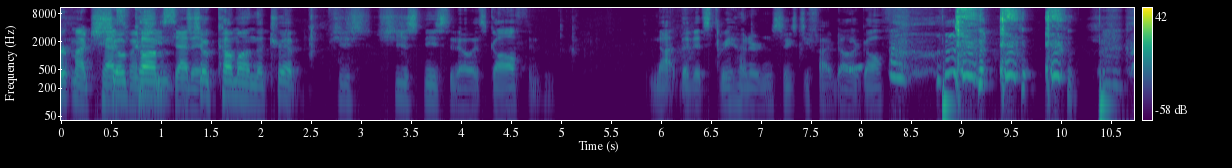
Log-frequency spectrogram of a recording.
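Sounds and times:
speech: 0:00.0 - 0:05.1, 0:05.9 - 0:10.7
person coughing: 0:08.3 - 0:10.7.

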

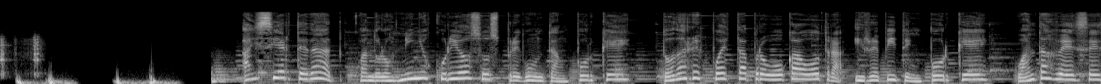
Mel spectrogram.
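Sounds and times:
deep booming heartbeats: 0:00.0 - 0:01.9
speech: 0:02.5 - 0:10.9.

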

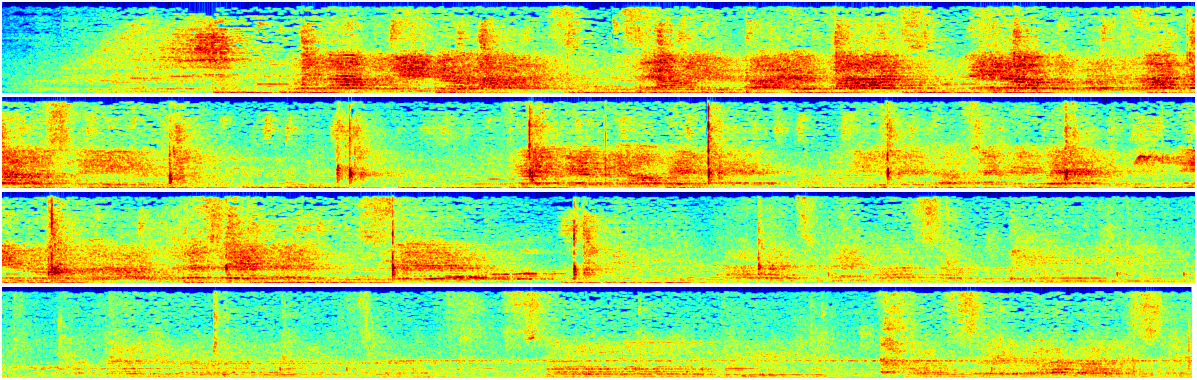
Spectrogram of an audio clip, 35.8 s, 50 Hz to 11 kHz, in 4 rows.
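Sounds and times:
lively crowd chatter: 0:00.0 - 0:35.7
loud live music with steady pulsing bass line: 0:01.4 - 0:08.0, 0:08.6 - 0:20.8.

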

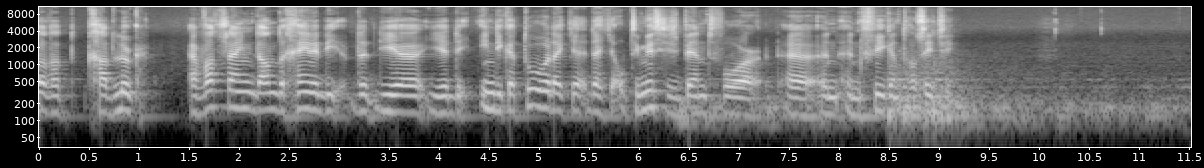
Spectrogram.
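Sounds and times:
speech: 0:00.0 - 0:09.4
low heavy rumble of thunder: 0:06.1 - 0:11.5.

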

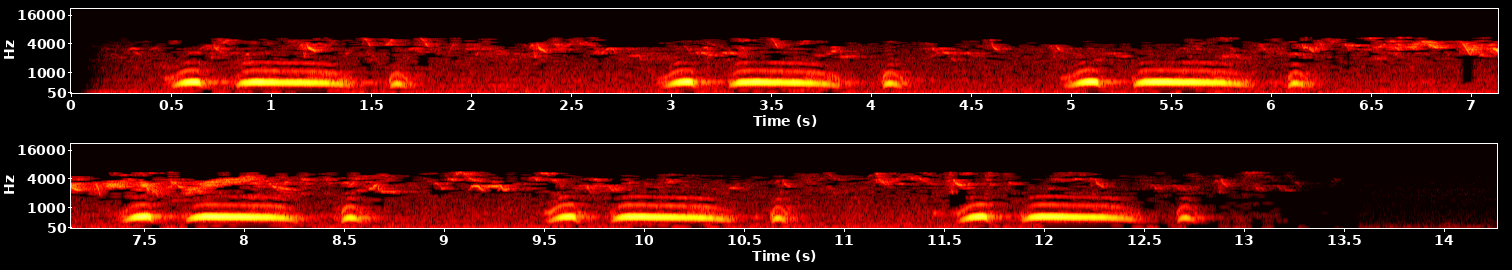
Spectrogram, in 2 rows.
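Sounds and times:
Eurasian Collared-Dove cooing in three-note phrases: 0:00.4 - 0:01.8, 0:02.9 - 0:06.4, 0:07.3 - 0:08.8, 0:09.5 - 0:10.9, 0:11.5 - 0:13.0.

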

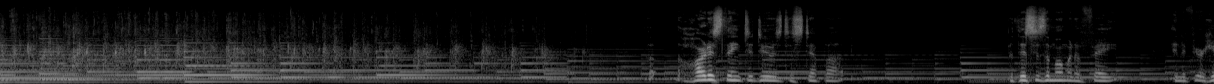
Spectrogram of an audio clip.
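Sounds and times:
large crowd clapping: 0:00.0 - 0:06.2
sustained keyboard chords: 0:00.0 - 0:12.1
speech: 0:06.9 - 0:08.6, 0:10.1 - 0:12.1.

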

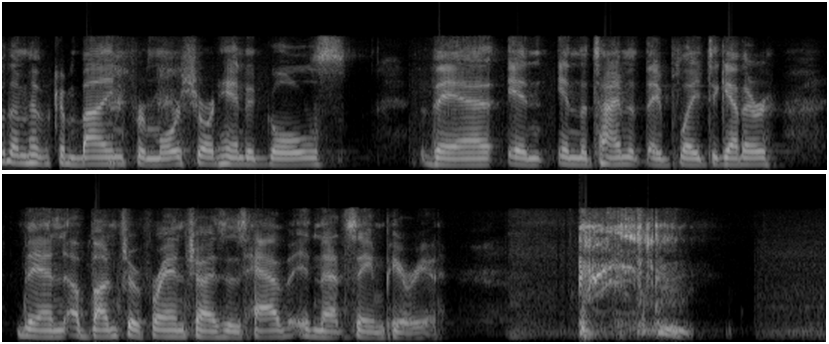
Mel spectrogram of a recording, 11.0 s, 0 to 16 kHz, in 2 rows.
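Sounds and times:
speech: 0:00.0 - 0:09.0
person coughing: 0:00.7 - 0:01.2, 0:09.3 - 0:10.3.

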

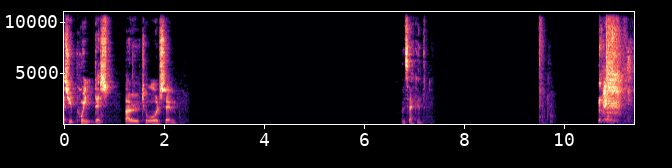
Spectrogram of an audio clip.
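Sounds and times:
speech: 0:00.0 - 0:02.4, 0:06.8 - 0:07.4
person sneezing during a tabletop role-playing game session: 0:10.7 - 0:11.4.

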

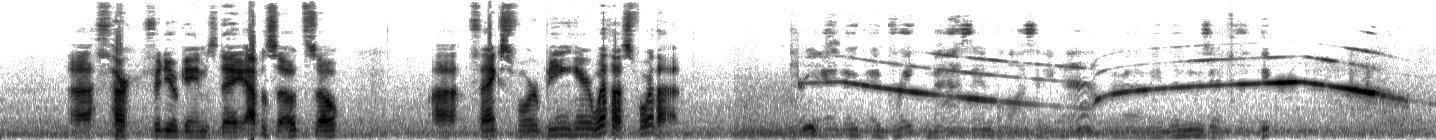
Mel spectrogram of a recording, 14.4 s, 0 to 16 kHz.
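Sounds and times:
low rumble of road traffic: 0:00.0 - 0:14.3
speech: 0:00.7 - 0:03.5, 0:04.3 - 0:07.0, 0:08.0 - 0:08.5
ambulance siren wailing: 0:07.9 - 0:14.3.

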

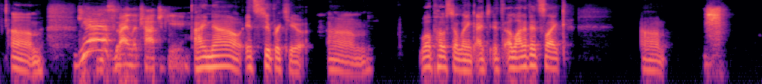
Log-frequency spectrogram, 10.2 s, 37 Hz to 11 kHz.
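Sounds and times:
speech: 0:00.2 - 0:05.0, 0:05.6 - 0:07.6, 0:08.5 - 0:09.7
sneeze: 0:09.4 - 0:09.8.

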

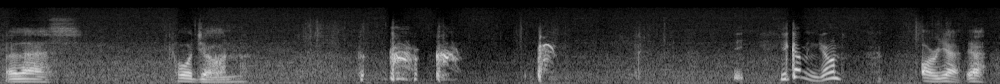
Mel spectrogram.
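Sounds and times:
speech: 0:00.0 - 0:00.8, 0:01.8 - 0:02.6, 0:07.8 - 0:08.6, 0:09.2 - 0:09.9
person clearing throat: 0:03.6 - 0:04.6, 0:05.4 - 0:05.6
short dry coughs: 0:03.6 - 0:04.6, 0:05.4 - 0:05.6.

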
